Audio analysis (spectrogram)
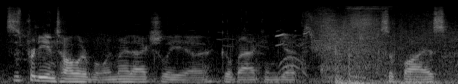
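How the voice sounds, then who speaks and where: A man's voice: mid-range voice, fairly even intonation, normal speed, background noise. A man giving casual, chatty gameplay commentary, thinking aloud to his viewers as he plays. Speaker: gamer hosting a playthrough.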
